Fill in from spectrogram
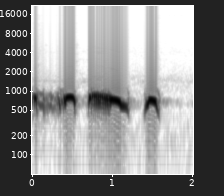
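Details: Morning calling of a decoy spotted dove, mellow low-pitched cooing: a rolling burry start, a short hooted note, a long sliding coo that falls away, and a clipped closing note after a pause.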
